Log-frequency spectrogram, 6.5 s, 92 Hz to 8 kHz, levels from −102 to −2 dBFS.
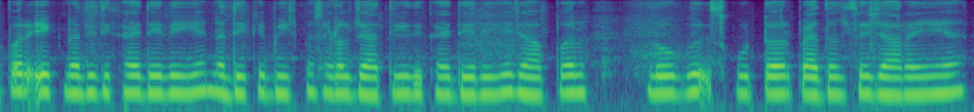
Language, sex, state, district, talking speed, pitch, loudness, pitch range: Maithili, female, Bihar, Araria, 250 wpm, 195 Hz, -28 LUFS, 190-200 Hz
